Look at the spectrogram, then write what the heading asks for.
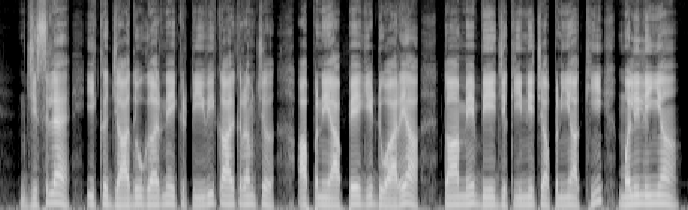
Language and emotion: Dogri, surprised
